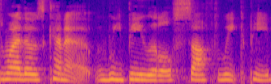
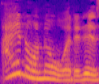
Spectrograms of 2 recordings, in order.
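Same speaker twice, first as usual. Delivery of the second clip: put-on trembling, shaky elderly woman's voice; 2 semitones higher than usual. Retelling an elderly lady at the YMCA hot tub, imitating a shaky old lady. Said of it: "they talk like this. They're just all kind of shaky".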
